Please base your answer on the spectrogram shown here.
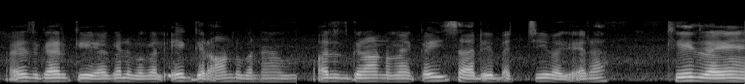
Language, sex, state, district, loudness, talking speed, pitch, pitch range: Hindi, male, Uttar Pradesh, Jalaun, -23 LUFS, 155 wpm, 150 Hz, 145-155 Hz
